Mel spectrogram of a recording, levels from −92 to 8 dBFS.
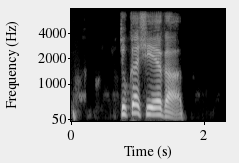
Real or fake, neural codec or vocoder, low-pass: fake; codec, 16 kHz, 1 kbps, X-Codec, HuBERT features, trained on LibriSpeech; 7.2 kHz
